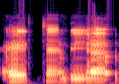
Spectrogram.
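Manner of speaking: ordinary talk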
